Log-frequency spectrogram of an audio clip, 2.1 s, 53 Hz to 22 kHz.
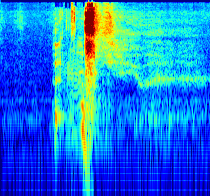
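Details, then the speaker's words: Induced sneeze, the first of 2019 after months without inducing: a quick breath in, then one sharp, explosive sneeze fading into the following breath. "about to induce my first sneeze of 2019. I haven't actually done this in like months and months and months, so I don't know if I'm going to be very good at this, but okay."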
